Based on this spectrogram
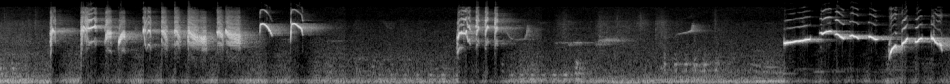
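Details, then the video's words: Male orange-headed thrush singing in the morning: loud bursts of sharp, rapid high whistled and chirping notes with sweeping slurs, delivered in clusters separated by quiet pauses, with softer distant whistles in between. "TERAPI ANIS MERAH JANTAN PAGI HARI‼️SUARA ANIS MERAH PAGI HARI‼️"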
